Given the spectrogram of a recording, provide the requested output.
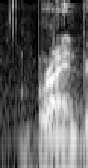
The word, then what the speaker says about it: Bryan: Brian Baraniski, B-R-Y-A-N, Baraniski, B-A-R-A-N-I-S-K-I.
